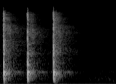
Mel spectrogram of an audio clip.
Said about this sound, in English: That's not that's not a clap. That's not a clap. That's a, I, that's I'm banging against the plastic cup.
